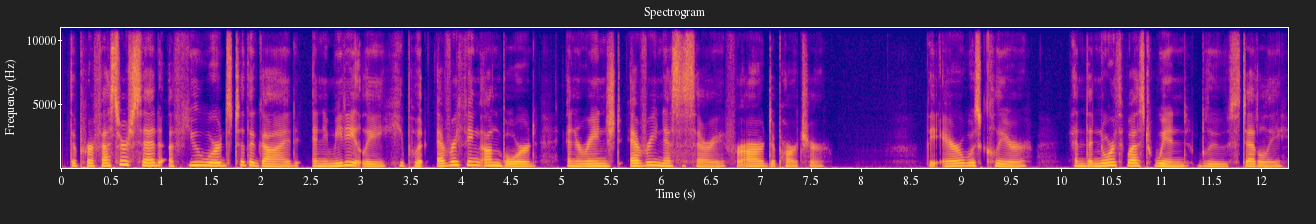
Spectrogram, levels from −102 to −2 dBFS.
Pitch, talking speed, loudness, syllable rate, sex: 200 Hz, 155 wpm, -19 LUFS, 5.6 syllables/s, female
